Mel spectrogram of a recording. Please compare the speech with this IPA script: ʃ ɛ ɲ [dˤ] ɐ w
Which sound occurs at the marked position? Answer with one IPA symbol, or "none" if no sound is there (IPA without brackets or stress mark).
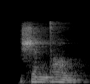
dˤ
